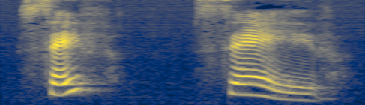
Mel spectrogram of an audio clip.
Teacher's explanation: notice how a was longer with the V than with the F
